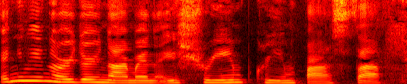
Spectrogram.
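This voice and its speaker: A woman's fairly high voice moves through very wide pitch swings at a fairly slow pace against a quiet background. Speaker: vlogger. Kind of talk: vlog voice-over. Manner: deliberately lightened, softened voice.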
